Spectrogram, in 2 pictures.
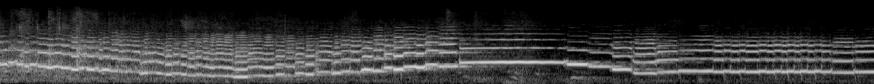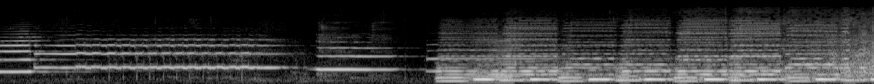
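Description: Live Bavarian folk wind and brass music. A solo wind instrument plays a run that falls and climbs back, then held, wavering notes. After a short break about three-quarters of the way in, the full band comes in with a steady rhythmic accompaniment.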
